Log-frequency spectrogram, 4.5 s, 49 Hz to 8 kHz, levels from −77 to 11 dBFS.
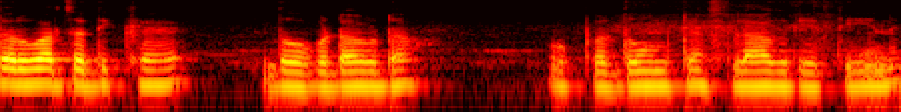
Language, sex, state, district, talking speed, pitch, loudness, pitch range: Rajasthani, female, Rajasthan, Churu, 160 wpm, 160 Hz, -20 LUFS, 155-170 Hz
